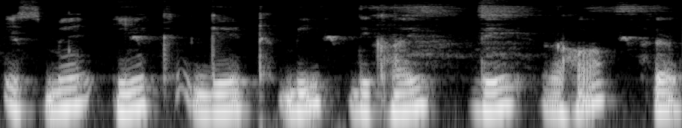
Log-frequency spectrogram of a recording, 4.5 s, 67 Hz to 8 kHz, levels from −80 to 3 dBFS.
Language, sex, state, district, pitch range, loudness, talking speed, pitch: Hindi, male, Rajasthan, Jaipur, 120-155 Hz, -16 LUFS, 105 wpm, 130 Hz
